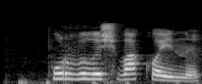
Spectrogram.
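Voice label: "пур вылысь ва койны", Komi, female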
